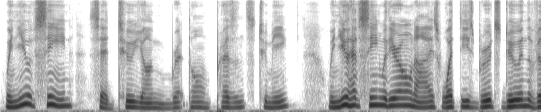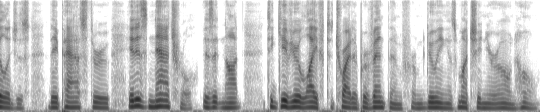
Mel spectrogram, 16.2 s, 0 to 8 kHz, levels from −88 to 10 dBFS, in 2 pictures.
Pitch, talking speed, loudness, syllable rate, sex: 140 Hz, 190 wpm, -18 LUFS, 4.3 syllables/s, male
